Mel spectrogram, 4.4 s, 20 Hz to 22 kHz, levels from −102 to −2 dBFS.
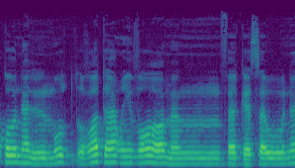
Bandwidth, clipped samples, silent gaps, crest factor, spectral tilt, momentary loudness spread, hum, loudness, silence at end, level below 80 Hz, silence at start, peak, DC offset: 15.5 kHz; under 0.1%; none; 16 dB; -7.5 dB/octave; 8 LU; none; -33 LUFS; 0 s; -80 dBFS; 0 s; -16 dBFS; under 0.1%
